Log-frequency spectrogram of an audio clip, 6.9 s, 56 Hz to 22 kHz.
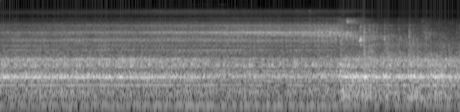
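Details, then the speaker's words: HDC DPMINI15 drill press, early 2000s, revived after being parked: steady, even motor hum with a smooth mid-pitch tone stepping up cleanly on a belt speed change; runs healthy, though the motor seemed slightly anemic. "Honestly, I don't have any complaints with the the way the motor sounds or the way anything really sounds. It all seems pretty good."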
